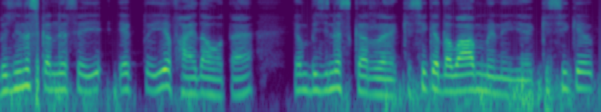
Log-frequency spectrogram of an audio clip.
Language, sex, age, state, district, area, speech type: Hindi, male, 18-30, Bihar, Samastipur, urban, spontaneous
